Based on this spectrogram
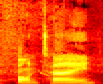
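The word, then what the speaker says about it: Fontyn: But, no, it is Fontaine. It's got two little dots above the Y, but the fact that it's spelt F-O-N-T-Y-N, because we don't have dots above the Y here in Australia.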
